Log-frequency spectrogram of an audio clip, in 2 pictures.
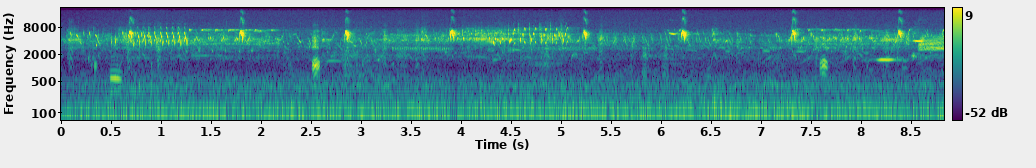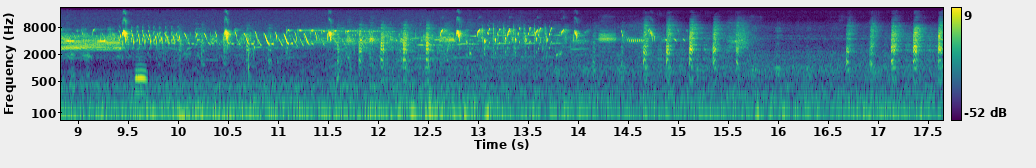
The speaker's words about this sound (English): This week, it's the black-crowned night heron. This stocky wading bird calls our region home year-round. You can spot them in wetland areas around dawn and dusk when they're most active.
